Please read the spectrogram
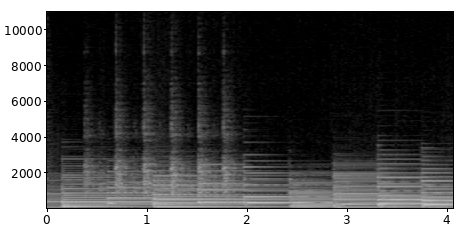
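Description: Background piano music: held chords that change about once a second.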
